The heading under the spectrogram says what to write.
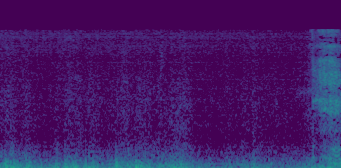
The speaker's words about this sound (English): Yeah, you hear that thunderstorm? You do hear that. Okay, I'm not going crazy. So something's piping thunderstorm into my ear, but you guys don't hear it in there. You only hear it off my system.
